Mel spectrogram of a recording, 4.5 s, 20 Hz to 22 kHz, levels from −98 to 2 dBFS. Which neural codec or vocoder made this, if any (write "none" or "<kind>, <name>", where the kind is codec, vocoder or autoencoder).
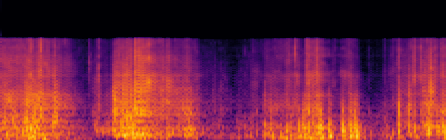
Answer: vocoder, Vocos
